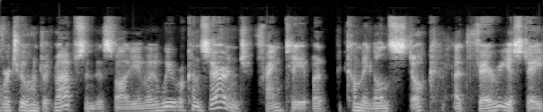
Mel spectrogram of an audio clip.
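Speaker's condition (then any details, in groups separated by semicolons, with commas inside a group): No condition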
